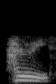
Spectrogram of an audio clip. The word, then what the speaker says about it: Charis: Charis. It's spelled C-H-A-R-I-S.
